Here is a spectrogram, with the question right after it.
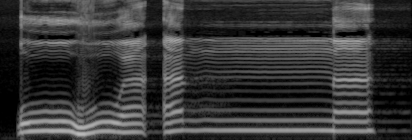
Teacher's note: nun yang bertasdid gunna musyaddadah kita dengungan selama 3 harokat. Wa anna lil kafirina, lil lam ta'rif yang bertemu kaf idhar qamariyah, lil kafirina.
